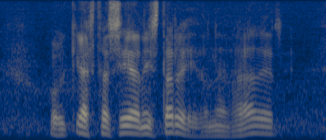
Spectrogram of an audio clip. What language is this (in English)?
Icelandic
